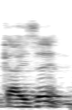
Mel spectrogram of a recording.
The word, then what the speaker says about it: kaizen: you're probably aware of i'm sure i'm not pronouncing it correctly but that's how it's pronounced in the west so we call it kaizen which means continuous improvement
